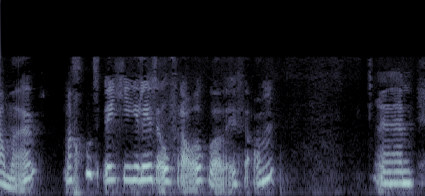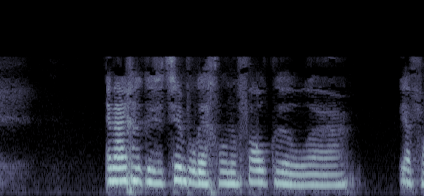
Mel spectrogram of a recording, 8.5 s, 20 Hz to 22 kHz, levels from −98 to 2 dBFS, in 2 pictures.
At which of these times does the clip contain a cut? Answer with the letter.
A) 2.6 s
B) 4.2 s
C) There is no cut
C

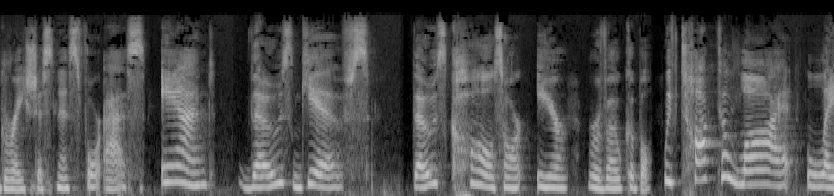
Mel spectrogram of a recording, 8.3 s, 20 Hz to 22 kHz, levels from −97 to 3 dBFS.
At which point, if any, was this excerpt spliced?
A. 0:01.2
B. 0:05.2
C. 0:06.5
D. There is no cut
C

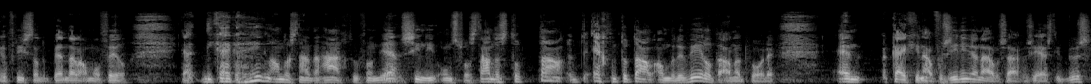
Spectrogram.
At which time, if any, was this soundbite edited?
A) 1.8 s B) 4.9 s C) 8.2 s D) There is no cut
D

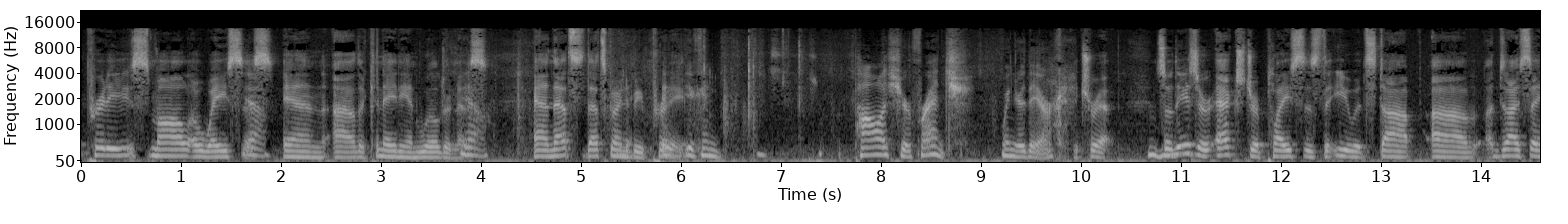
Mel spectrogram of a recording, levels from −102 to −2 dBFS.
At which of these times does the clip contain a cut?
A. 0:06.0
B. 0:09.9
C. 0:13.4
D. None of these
B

